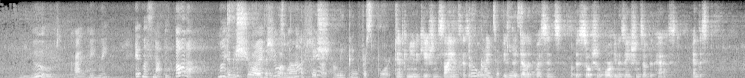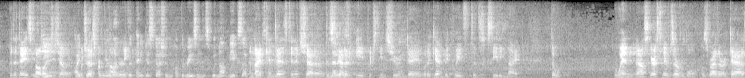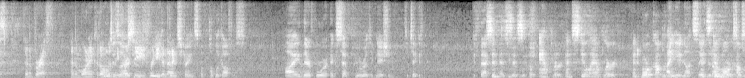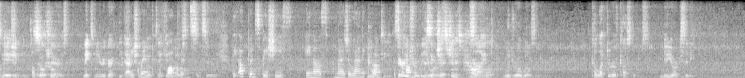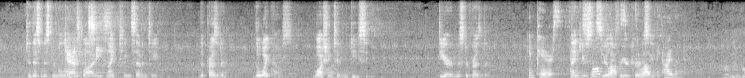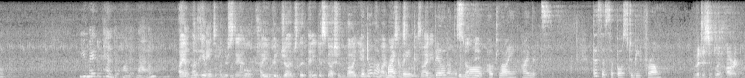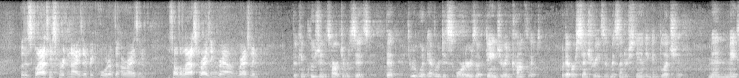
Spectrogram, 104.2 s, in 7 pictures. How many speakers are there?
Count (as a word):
five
